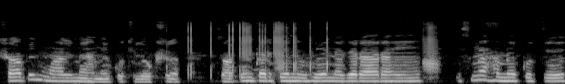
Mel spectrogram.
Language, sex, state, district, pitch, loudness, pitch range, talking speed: Hindi, male, Chhattisgarh, Sarguja, 155 Hz, -22 LUFS, 150-165 Hz, 180 wpm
